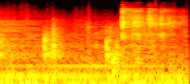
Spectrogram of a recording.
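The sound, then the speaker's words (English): Glasses clinking faintly as a drink is mixed, a few light clinks and knocks of glassware, then a brighter, sustained chime near the end. “How about mixing us a drink? Sure.”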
